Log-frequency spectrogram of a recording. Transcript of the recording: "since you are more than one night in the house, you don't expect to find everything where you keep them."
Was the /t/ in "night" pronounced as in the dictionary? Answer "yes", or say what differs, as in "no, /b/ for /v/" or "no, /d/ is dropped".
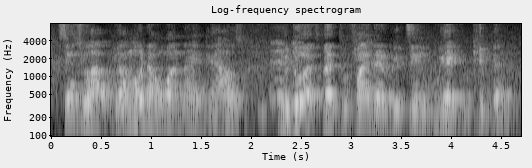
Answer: no, /t/ is dropped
